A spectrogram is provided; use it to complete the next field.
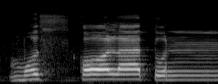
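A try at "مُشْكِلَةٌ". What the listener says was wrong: Muskolatun. Agak panjang dikit.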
